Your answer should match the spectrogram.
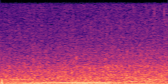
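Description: A steady, dense roar of falling water from a waterfall in the video game Wuthering Waves, continuous and even, with faint low tonal game music humming underneath.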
